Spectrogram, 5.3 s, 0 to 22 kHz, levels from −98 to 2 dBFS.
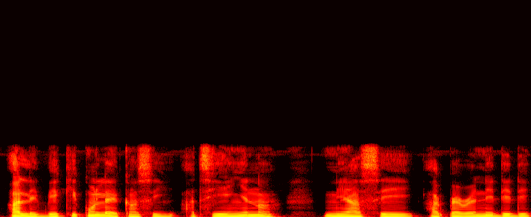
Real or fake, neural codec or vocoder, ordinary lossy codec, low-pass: real; none; none; 7.2 kHz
